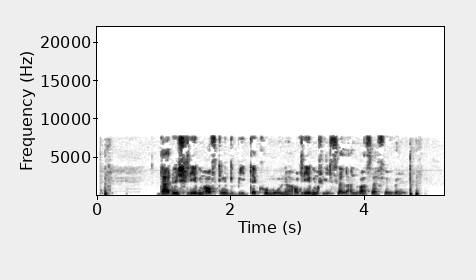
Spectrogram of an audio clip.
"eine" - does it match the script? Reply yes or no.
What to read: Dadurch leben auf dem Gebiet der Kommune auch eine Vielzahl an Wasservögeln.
no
